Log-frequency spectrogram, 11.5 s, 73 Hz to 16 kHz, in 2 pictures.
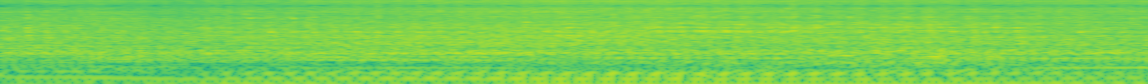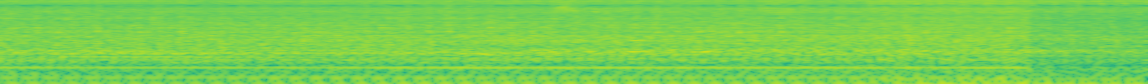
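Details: International TD-6 crawler, revived after 11 years sitting rusted stuck, running on diesel after gas start, following the #4 cylinder misfire fix. Steady, even low chug at idle with no misses or knocks: healthy.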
